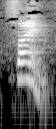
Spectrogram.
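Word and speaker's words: sign: Next word क्या है, एस आई जी एन, साइन, साइन, यहां पर भी जी क्या है, साइलेंट है, और साइन का मतलब क्या होता है, संकेत, क्या होता है, संकेत।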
